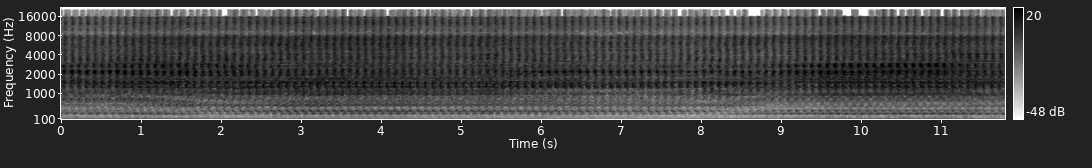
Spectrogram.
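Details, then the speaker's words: 2017 GAZelle Business, Evotech 2.7 petrol engine (factory LPG fitted, running on petrol during break-in), 747 km: hard regular tapping at about 3.5 per second over idle from under the valve cover, began as a click; knock felt by hand on the cover. "Идет стук. В районе клапанной крышки. Сперва был щелчок, и теперь вот такой жесткий тряк. Ставишь руку, чувствуется, как бьет под крышкой."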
